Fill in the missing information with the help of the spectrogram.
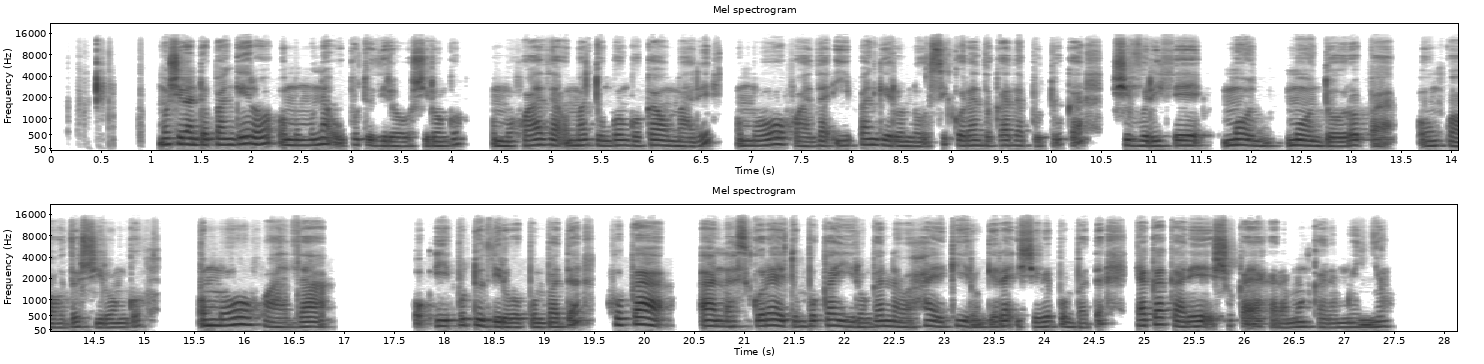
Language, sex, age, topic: Oshiwambo, female, 25-35, agriculture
